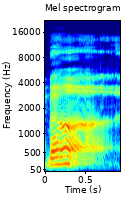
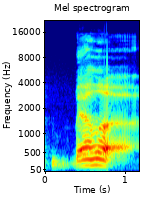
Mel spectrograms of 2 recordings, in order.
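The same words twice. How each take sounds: First: Sung, sing-song moaned Bella. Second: Moaned Bella, higher and louder; sexual moan. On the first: Mocking how Edward almost moaned, as a sung moan. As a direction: croon the name like a little tune. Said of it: "or, like, singing like". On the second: Mocking how Edward almost moaned, as a sexual moan. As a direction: moan the name as if in bed. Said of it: "'Cause it would be a sexual one". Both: Shown as a demonstration.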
